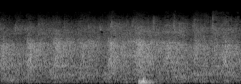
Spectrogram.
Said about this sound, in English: I'm glad there's at least three of you clapping. It makes me feel very encouraged.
